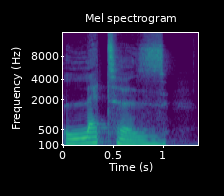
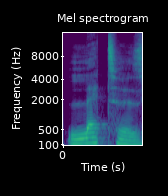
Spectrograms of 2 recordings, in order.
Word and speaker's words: letters: how here he says letters letters he pronounces the t in the middle of this word letters letters he doesn't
